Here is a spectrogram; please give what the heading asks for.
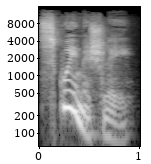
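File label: "squeamishly", British English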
